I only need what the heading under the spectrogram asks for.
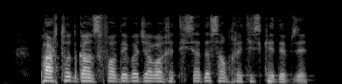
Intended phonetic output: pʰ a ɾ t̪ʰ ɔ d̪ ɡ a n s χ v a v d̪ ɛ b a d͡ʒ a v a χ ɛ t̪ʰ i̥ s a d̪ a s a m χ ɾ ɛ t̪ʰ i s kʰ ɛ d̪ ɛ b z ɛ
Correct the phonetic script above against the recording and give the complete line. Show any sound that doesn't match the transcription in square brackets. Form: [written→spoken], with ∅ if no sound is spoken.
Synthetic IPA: pʰ a ɾ t̪ʰ ɔ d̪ ɡ a n s χ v a v d̪ ɛ b a d͡ʒ a v a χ ɛ t̪ʰ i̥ s a d̪ a s a m χ ɾ ɛ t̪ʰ i s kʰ ɛ d̪ ɛ b z ɛ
